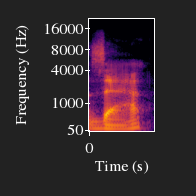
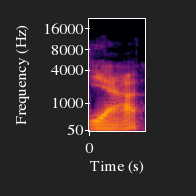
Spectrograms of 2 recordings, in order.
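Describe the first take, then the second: First: "za" for Dạ, with a z sound; Northern pronunciation. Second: "yeah" for Dạ, with a y sound; Southern pronunciation. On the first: Learner shows what the South does not say, Northern z pronunciation. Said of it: "the way the Northern-, Northerners do". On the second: Learner corrects the tutor on Southern speech, y-sound pronunciation. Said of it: "in the South, they would pronounce it". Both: Shown as a demonstration.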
